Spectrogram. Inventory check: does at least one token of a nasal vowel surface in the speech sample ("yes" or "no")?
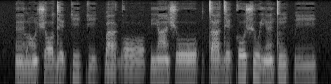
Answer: yes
